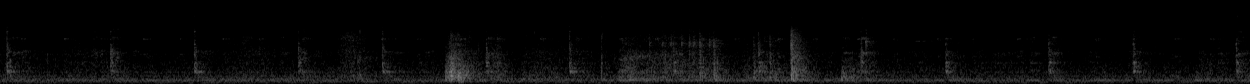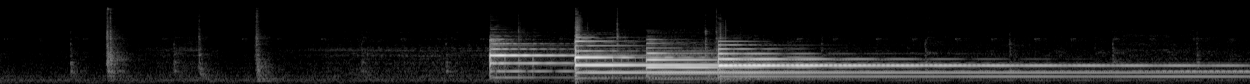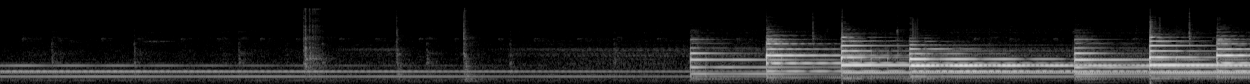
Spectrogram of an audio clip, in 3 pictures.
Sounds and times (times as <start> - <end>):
Tick-tock: 0.0 - 6.8, 7.6 - 18.8, 20.6 - 34.3
Tick: 10.2 - 10.7, 11.3 - 12.6, 26.3 - 30.2.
